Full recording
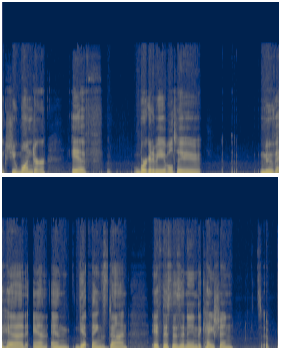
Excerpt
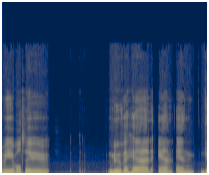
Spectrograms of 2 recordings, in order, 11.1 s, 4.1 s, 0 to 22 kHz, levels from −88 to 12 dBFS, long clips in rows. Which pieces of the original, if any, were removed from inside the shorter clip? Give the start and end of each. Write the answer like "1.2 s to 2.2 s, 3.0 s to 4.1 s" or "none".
none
